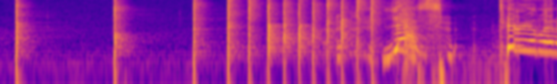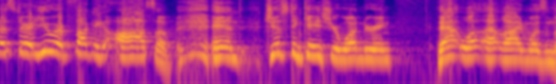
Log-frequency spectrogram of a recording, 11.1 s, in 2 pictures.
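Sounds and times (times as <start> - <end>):
slow clap: 0.0 - 0.5, 1.2 - 1.4, 2.0 - 4.5
speech: 3.4 - 4.7, 5.3 - 11.1.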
